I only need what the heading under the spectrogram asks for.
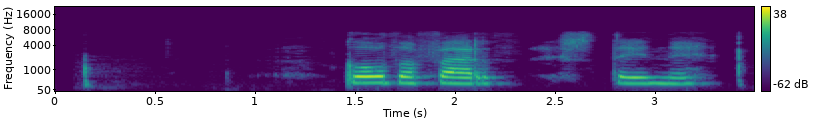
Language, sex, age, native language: Icelandic, female, 10, Icelandic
